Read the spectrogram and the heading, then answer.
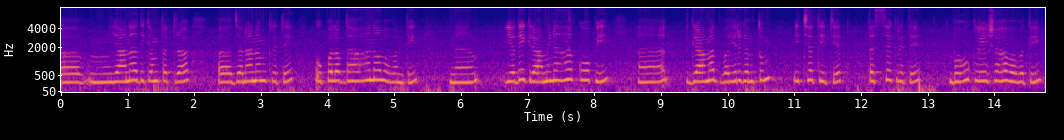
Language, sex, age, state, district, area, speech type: Sanskrit, female, 18-30, Assam, Biswanath, rural, spontaneous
